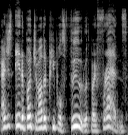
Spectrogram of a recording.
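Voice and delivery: put-on bubbly little girl bragging; imitating her thrilled daughter; stoked kid. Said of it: "she was, like, so stoked".

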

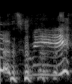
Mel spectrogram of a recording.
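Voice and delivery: high screechy laughter; shrill screeching laugh. Real, not acted. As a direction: shriek while laughing. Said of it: "the noise that just came out of her".

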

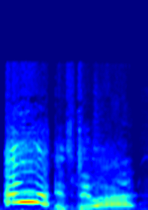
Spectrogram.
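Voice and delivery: high, slow whining; whiny pained voice. Retold or imitated. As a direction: squeal it like a hurt kid. Imitating friend burning on chips.

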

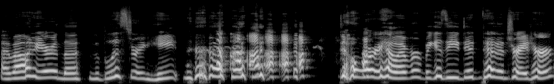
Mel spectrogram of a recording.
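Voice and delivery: loud, laughing field reporter. Pretend. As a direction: deliver it like a live weather report. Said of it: "news reporter".

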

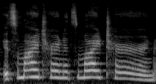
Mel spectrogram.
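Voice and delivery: imitated eager kids. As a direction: pipe up like a child wanting a turn. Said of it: "And the kids like".

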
